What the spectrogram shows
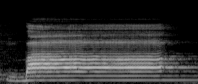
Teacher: উভয় টুটের বিজা অংশ থেকে উচ্চারিত হবে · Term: হরফে শাফাবিয়া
